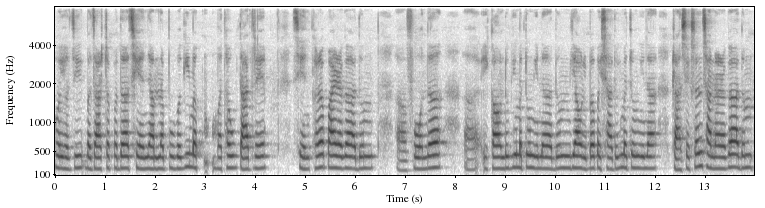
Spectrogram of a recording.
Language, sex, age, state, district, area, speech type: Manipuri, female, 30-45, Manipur, Bishnupur, rural, spontaneous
